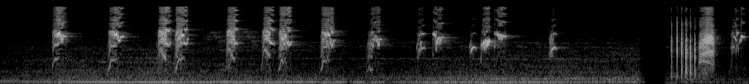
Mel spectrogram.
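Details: Black-winged myna singing vigorously, recorded as tutor material for other mynas: a series of short harsh chips and squawky notes spaced about half a second apart, ending in a loud burst of rasping noise.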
